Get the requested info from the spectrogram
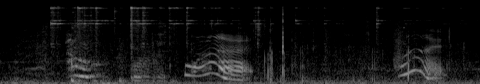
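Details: Dog whining in high, wavering tones that rise and fall in three short bursts. The household has Sparkles, a 4-month-old Mini Bull, and Princess, a 15-month-old Toy Fox Terrier. A person talks between the whines.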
